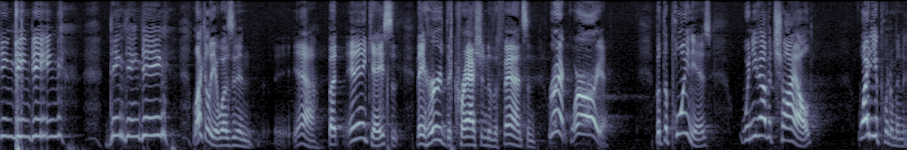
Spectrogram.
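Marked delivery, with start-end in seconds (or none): 0.0-2.5 high sing-song ding ding ding; mock bell ding. Preacher mimics bell after hitting fence, high sing-song chime. 8.2-9.2 calling out. Retold or imitated. Grandfather calling for lost boy.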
